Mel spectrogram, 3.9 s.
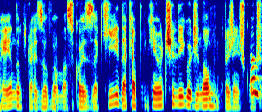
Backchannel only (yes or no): no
